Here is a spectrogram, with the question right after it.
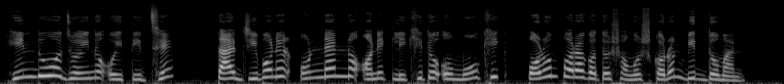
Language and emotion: Bengali, neutral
